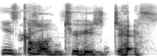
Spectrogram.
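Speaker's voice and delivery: put-on old man character voice. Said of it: "I love that voice".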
